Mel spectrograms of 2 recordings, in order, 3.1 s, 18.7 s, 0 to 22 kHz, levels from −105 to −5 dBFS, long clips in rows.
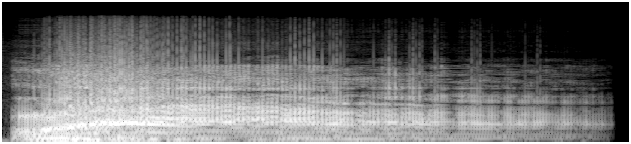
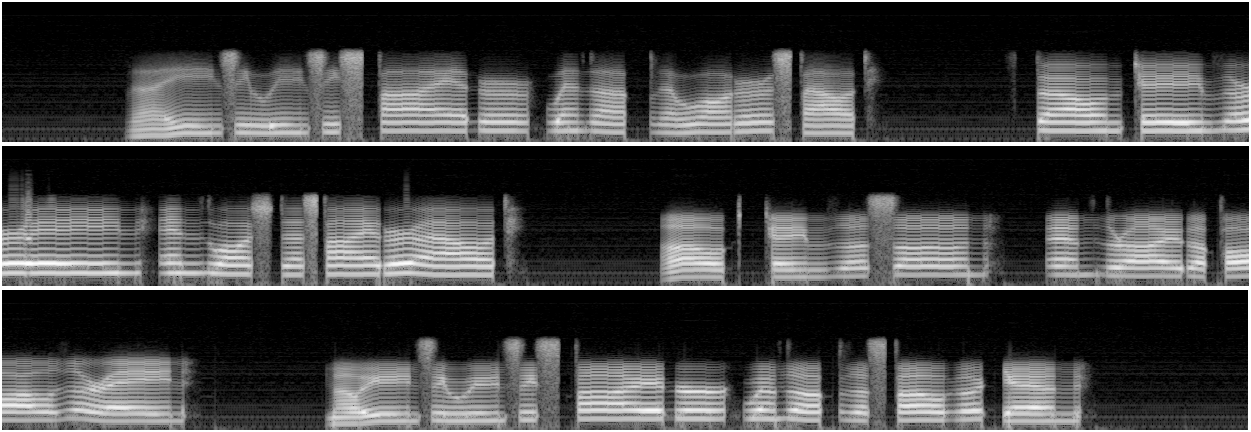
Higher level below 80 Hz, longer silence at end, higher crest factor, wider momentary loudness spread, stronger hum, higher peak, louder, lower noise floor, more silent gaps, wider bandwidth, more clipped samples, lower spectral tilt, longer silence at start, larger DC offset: first, -22 dBFS vs -64 dBFS; second, 0.3 s vs 0.85 s; second, 10 dB vs 16 dB; first, 21 LU vs 13 LU; neither; first, 0 dBFS vs -4 dBFS; first, -8 LUFS vs -19 LUFS; second, -32 dBFS vs -77 dBFS; neither; first, 9.2 kHz vs 6.2 kHz; first, 3% vs under 0.1%; first, -8 dB/octave vs -6.5 dB/octave; second, 0.05 s vs 0.65 s; neither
